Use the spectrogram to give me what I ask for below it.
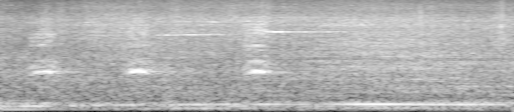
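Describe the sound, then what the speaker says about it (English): Crows caw in short repeated bursts, about three calls spaced roughly a second apart, over a steady low rumble of passing road traffic outdoors during a bird fight. "It's a bird fight."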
